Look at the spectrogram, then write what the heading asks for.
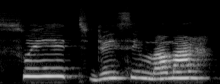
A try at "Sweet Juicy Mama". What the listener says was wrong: Yeah, well, I don't pause. You said sweet juicy mama.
